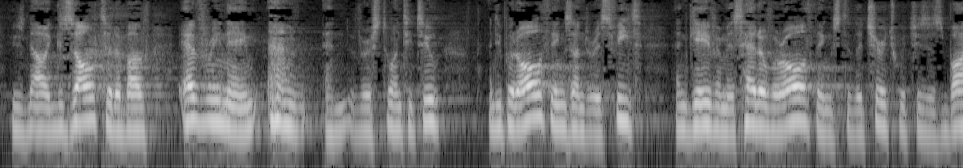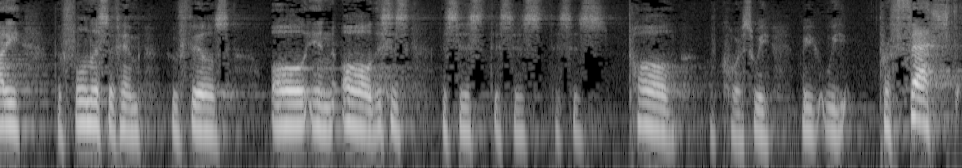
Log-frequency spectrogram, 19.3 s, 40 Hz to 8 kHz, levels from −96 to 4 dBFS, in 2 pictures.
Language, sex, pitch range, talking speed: English, male, 130-150 Hz, 175 wpm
